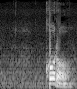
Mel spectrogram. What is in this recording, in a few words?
"koro", kiwi english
